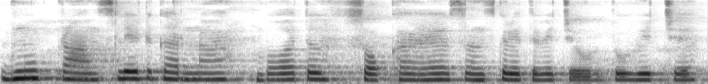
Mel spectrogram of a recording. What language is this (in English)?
Punjabi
